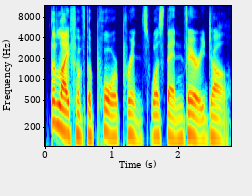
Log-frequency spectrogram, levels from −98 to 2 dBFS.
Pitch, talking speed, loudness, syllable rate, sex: 150 Hz, 215 wpm, -22 LUFS, 4.7 syllables/s, female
